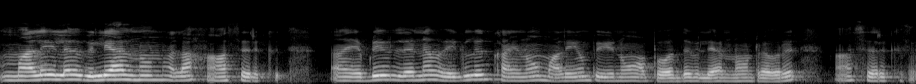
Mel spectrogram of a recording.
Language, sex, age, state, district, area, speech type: Tamil, female, 45-60, Tamil Nadu, Tirupattur, rural, spontaneous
